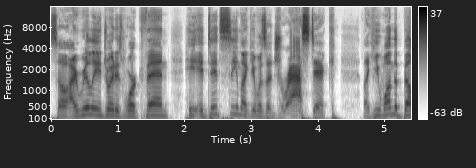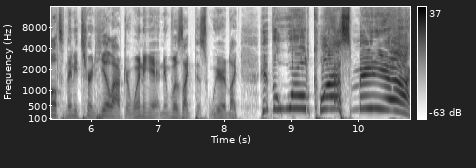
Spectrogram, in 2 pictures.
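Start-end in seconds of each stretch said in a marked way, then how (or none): 8.5-10.8 very high, loud, drawn-out raised call. Talking about a wrestler turning heel, doing a Josh Matthews impression. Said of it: "That was my Josh Matthews impression".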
